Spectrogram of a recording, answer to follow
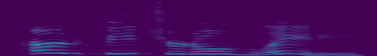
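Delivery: high, loud amused remark; laughing host. A narrator's reading. John laughing off the portrait, high and loud. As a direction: toss it off with a laugh. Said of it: "he said".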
